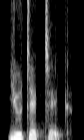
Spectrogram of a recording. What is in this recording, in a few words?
"eutectic", Indian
